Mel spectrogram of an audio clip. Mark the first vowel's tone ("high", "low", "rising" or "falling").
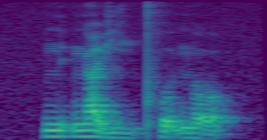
high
